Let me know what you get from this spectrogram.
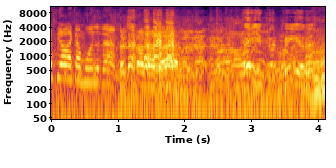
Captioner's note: laughter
